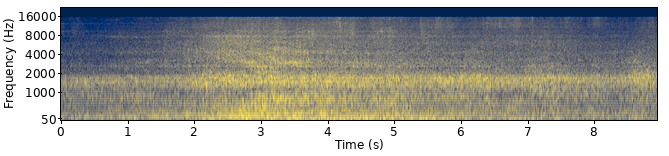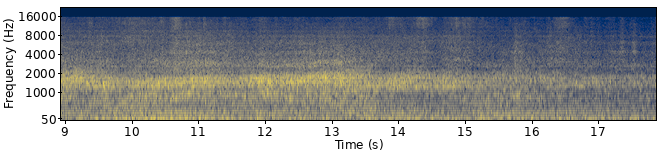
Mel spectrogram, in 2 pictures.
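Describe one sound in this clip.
Car traffic rumbles past steadily on a nearby street.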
